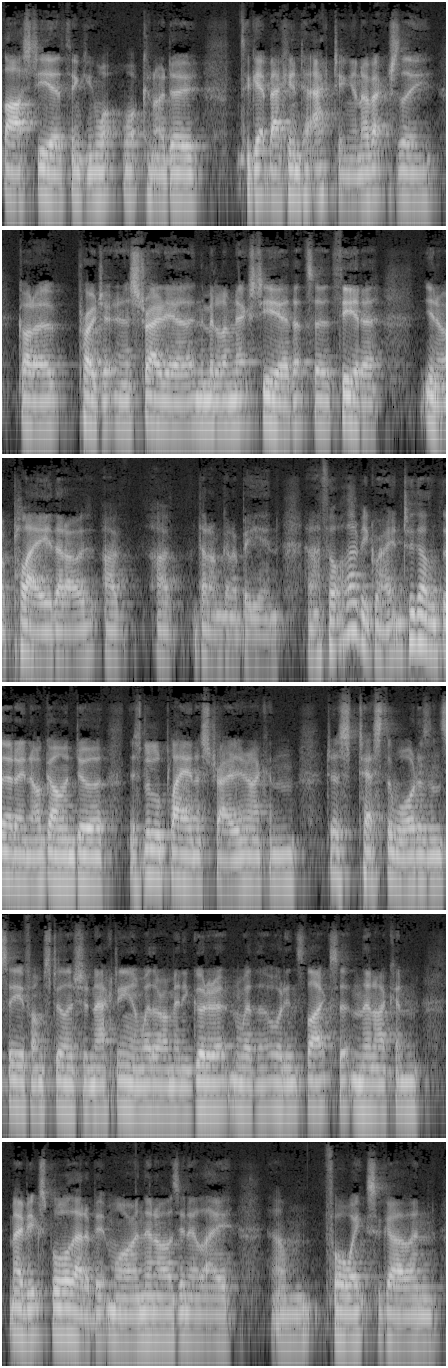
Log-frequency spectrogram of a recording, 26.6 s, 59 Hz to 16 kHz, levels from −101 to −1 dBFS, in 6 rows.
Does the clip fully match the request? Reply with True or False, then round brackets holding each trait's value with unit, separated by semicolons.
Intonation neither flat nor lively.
False (1.5 semitones)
